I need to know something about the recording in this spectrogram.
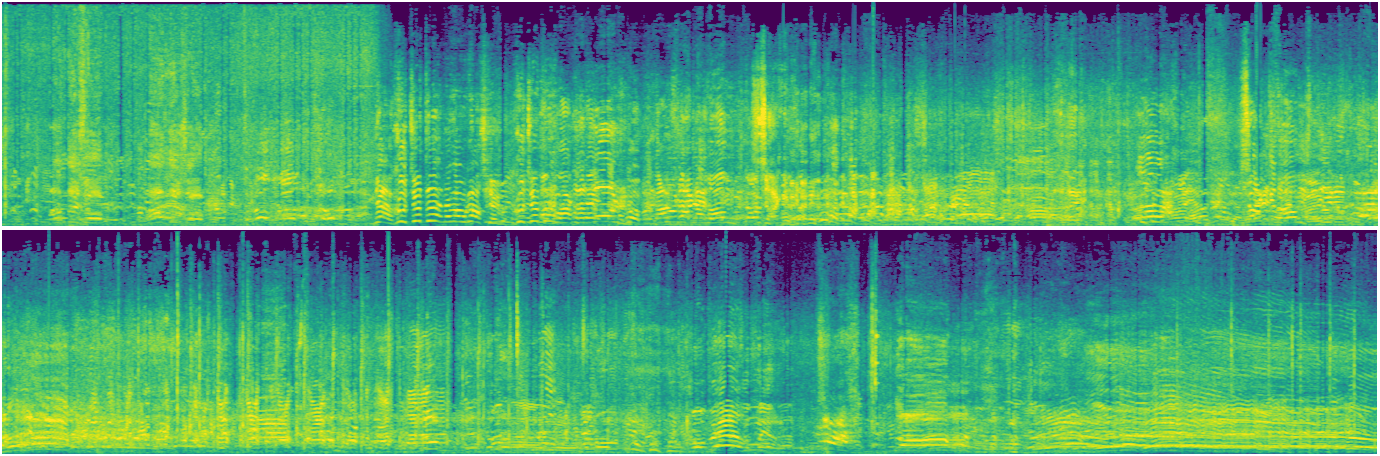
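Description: A crowd of men laughs and cheers loudly outdoors.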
